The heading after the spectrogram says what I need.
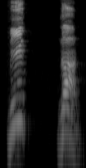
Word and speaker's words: বিজ্ঞান: যেমন আছে বিজ্ঞান, বিজ্ঞান, এই যে বয়সের বি, এইটা আমি উচ্চারণ অনুযায়ী বিগ গান, বিগ গান।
